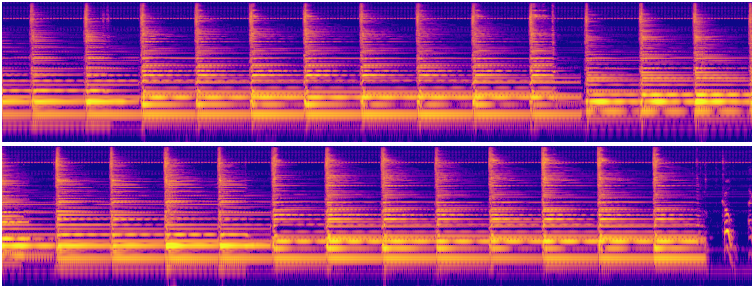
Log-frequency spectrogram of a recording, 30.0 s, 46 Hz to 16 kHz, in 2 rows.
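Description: Acoustic guitar strummed in steady even strokes, working through an E minor, G and D chord progression. The chord changes about 3, 12 and 21 seconds in, and the playing stops just before the end.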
